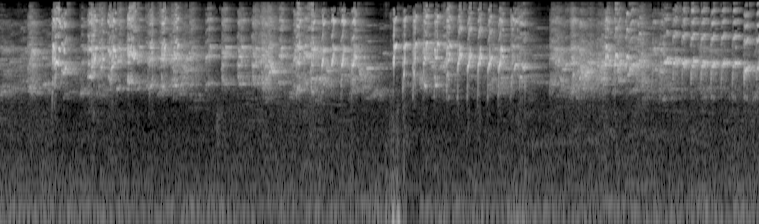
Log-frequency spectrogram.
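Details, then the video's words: Lovebirds (Agapornis) chirping steadily in rapid, high, rattly trills. Near-continuous chatter is broken by a short pause and a soft thump midway. "Agapornis lovebirds chirping sounds"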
